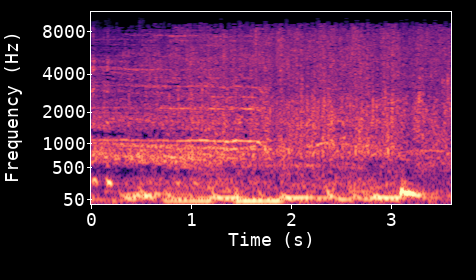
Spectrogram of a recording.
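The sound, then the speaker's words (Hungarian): A studio audience claps for an initiative supporting the kindergartens of Kalocsa, a steady wash of clapping and crowd noise running for a few seconds at a fairly loud, even level, with a low murmur beneath it and a small swell near the end. “Hiszem, hogy ide most jár egy taps, mindjárt ehhez a kezdeményezéshez.”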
